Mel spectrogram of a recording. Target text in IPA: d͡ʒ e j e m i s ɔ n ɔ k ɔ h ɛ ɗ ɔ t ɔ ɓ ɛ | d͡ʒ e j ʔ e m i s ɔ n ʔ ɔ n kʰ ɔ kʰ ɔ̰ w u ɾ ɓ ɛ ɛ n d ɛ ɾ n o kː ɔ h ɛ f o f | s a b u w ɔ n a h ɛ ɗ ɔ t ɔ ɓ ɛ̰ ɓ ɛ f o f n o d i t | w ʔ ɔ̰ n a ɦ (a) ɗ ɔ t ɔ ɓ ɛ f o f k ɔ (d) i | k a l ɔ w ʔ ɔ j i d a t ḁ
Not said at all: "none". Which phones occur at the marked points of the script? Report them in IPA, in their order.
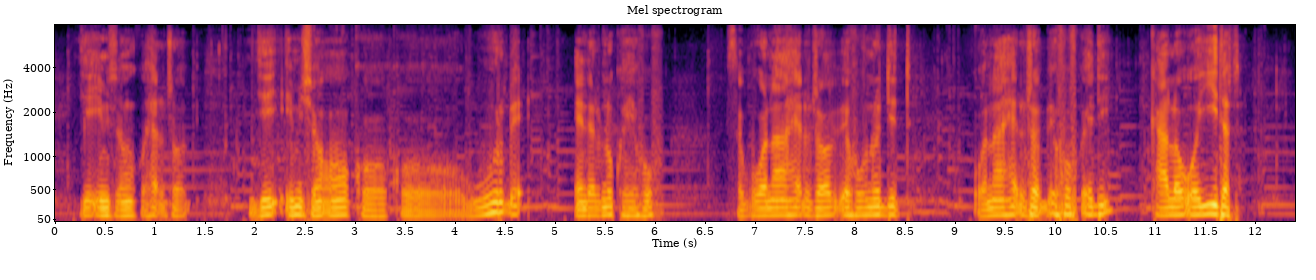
ɛ, d

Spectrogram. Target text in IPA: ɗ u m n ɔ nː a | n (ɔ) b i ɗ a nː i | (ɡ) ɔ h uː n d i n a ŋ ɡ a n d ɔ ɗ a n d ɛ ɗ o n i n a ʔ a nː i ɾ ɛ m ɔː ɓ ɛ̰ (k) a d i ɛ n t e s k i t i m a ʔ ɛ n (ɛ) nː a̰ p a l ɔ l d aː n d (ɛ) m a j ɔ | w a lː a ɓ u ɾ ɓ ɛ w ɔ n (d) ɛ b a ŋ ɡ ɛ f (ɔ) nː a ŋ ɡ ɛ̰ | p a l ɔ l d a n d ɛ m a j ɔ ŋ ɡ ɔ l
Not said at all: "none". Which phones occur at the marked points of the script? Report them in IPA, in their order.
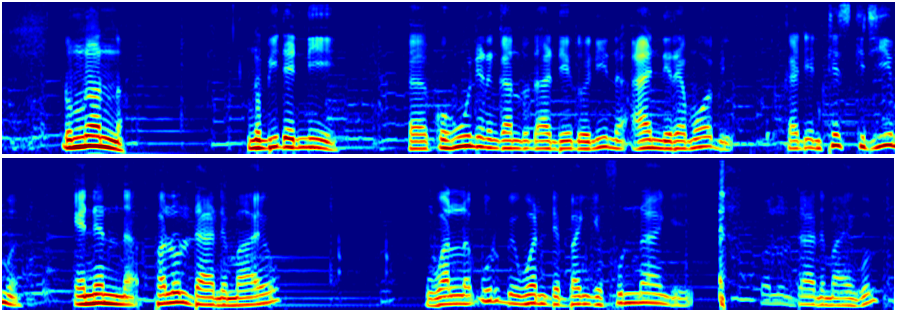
ɔ, k, k, ɛ, ɛ, d, u

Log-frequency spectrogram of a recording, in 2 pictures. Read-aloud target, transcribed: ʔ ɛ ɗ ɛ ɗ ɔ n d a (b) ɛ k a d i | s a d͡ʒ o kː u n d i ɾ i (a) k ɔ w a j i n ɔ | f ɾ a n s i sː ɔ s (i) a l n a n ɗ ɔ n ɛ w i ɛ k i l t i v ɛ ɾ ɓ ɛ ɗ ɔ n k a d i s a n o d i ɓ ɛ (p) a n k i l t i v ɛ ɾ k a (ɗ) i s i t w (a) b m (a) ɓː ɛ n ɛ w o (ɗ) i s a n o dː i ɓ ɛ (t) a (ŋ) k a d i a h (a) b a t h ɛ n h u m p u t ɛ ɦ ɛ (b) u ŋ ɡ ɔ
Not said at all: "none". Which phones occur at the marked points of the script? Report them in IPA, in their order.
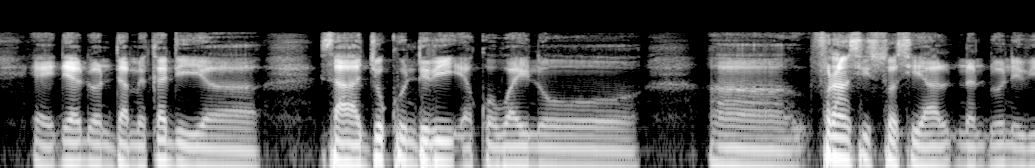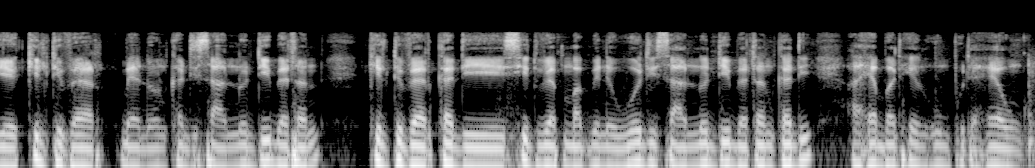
m, ɛ, i, t, d, ɛ, a, d, t, n, ɛ, w

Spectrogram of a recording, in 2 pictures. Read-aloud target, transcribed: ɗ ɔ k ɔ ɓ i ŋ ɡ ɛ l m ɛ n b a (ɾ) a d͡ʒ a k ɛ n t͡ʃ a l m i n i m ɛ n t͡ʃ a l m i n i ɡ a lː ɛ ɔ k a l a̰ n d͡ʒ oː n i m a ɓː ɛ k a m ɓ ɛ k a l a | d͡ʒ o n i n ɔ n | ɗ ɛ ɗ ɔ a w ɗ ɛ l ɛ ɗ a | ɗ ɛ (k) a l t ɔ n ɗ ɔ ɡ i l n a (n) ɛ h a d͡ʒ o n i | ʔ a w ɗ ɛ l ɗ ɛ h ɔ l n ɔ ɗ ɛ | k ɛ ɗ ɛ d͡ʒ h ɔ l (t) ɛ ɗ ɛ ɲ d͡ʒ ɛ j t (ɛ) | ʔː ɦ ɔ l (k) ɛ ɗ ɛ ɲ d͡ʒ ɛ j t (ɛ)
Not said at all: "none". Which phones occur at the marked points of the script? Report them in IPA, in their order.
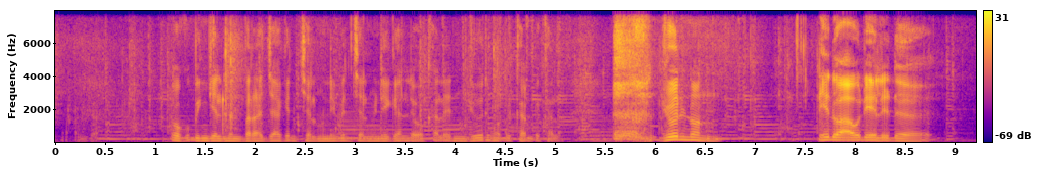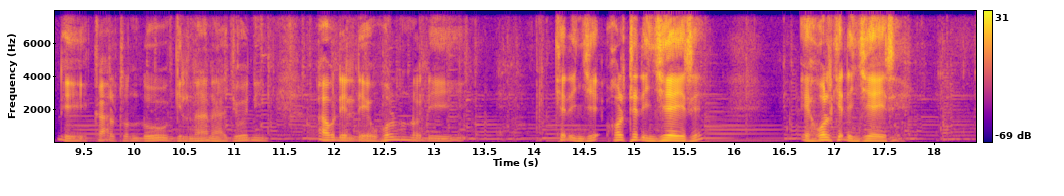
ɾ, k, n, t, ɛ, k, ɛ

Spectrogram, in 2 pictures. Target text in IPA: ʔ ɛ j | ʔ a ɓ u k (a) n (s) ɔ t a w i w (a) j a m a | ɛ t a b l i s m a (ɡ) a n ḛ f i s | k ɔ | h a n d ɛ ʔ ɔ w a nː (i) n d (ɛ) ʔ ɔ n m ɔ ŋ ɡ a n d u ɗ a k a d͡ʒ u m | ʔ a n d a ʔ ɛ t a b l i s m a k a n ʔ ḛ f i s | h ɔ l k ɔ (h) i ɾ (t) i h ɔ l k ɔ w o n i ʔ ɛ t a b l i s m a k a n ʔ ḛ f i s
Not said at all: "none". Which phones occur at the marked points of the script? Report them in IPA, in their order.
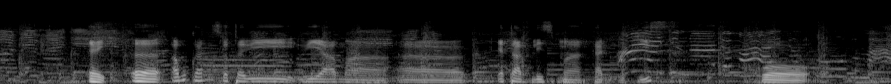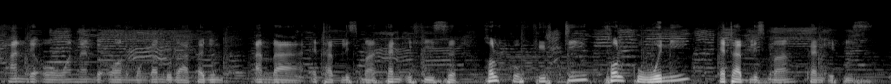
a, s, i, k, a, ɛ, f, t

